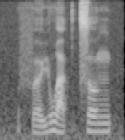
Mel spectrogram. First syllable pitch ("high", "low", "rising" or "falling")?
rising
